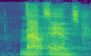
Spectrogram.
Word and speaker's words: mountains: Mountains. How do you say it? – Mountains. You don't pronounce the T. – Mountains. – Mountains. – Mountains. – Mountains. Nobody pronounces the T.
